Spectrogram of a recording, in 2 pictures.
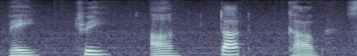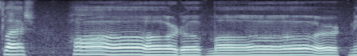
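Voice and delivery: very slow, hugely stretched syllables; drawn-out plug. Pretend. Podcaster giving the Patreon address, exaggeratedly drawn out. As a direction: spell out the address with theatrical slowness. Mock grand plug, repeated normally.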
